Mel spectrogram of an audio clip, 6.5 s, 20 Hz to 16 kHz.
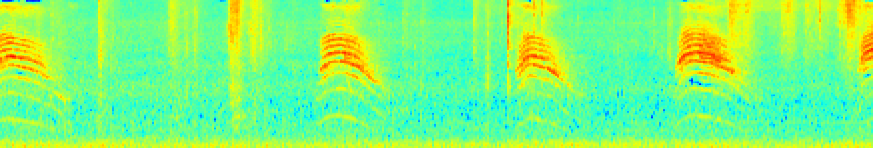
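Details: Kitten receiving food gives short, arched, high-pitched meows about every 1.2 seconds, with scattered clicks and taps between calls over a faint indoor hum.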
